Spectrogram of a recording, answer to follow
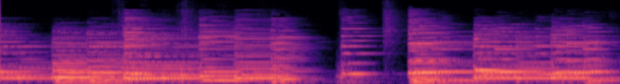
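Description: Digital piano playing full sustained chords, a new chord roughly every half second. The playing breaks off about three seconds in, starts again a second later, and rings out near the end.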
